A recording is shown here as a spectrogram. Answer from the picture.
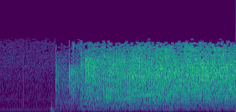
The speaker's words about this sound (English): Wonderful round of applause for Lyle from our group down here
